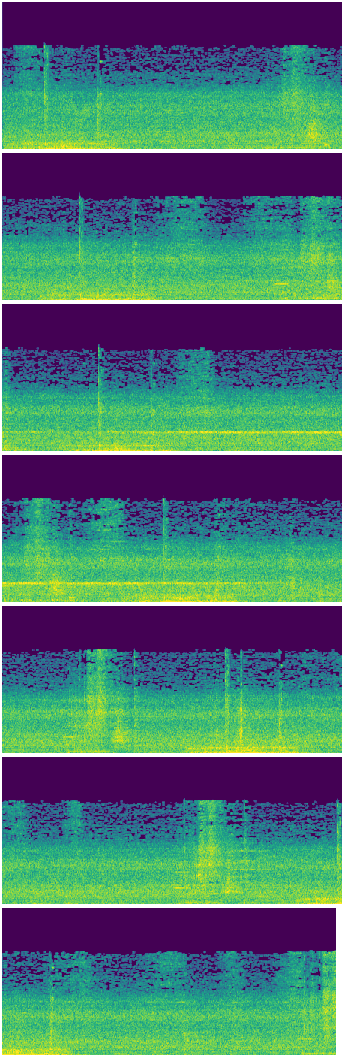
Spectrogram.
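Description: Vertical form-fill-seal pouch packing machine running with a steady hiss. A low rumble about a second long comes about every five seconds, with a sharp click between each pair, repeating with each pouch-making cycle.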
